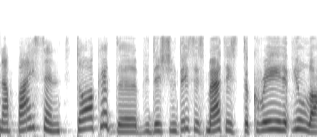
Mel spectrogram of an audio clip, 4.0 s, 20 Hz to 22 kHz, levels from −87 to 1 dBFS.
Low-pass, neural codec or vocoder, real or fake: 7.2 kHz; codec, 16 kHz in and 24 kHz out, 0.4 kbps, LongCat-Audio-Codec, two codebook decoder; fake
